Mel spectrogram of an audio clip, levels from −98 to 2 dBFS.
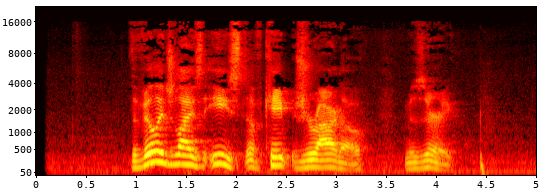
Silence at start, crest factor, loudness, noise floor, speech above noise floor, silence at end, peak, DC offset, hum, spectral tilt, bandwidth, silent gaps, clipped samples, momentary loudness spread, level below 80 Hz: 0.95 s; 18 dB; -26 LUFS; -57 dBFS; 31 dB; 0.5 s; -8 dBFS; under 0.1%; none; -5 dB/octave; 16.5 kHz; none; under 0.1%; 22 LU; -58 dBFS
